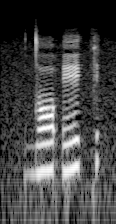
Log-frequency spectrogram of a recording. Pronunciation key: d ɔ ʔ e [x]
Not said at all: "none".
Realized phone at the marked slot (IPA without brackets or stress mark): k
